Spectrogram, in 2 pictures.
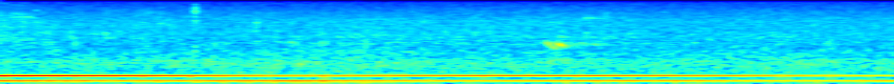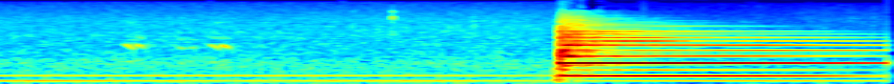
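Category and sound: signal or alarm, monastery entrance bell ringing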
